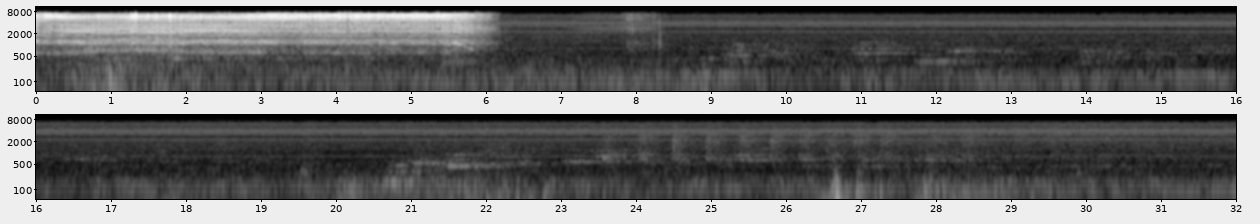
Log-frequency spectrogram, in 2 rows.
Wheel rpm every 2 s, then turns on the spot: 160, 160, 130, 0, 0, 0, 0, 0, 0, 0, 0, 0, 0, 0, 0, 0.
none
